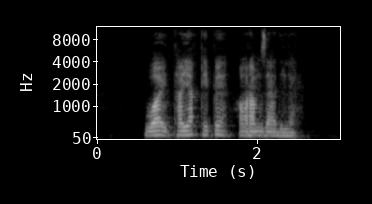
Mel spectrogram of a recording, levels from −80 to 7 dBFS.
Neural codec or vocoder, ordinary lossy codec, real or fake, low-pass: none; Opus, 24 kbps; real; 10.8 kHz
